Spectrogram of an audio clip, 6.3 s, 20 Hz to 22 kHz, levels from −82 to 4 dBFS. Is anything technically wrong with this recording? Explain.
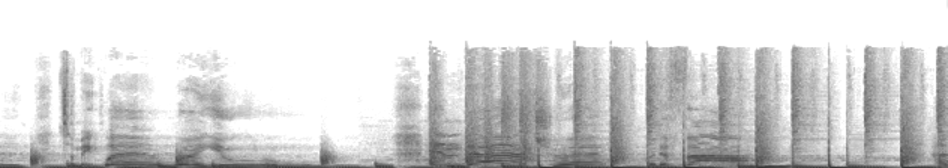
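No, nothing technically wrong is audible anywhere in this audio.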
